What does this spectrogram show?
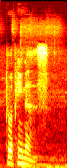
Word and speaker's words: Pilipinas: So, Pilipinas. Very be careful on that ending.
